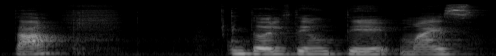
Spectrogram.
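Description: A woman teaching English pronunciation in a casual lesson, saying example words slowly and repeating them again and again. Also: mid-range voice, little pitch movement, sharp tone.

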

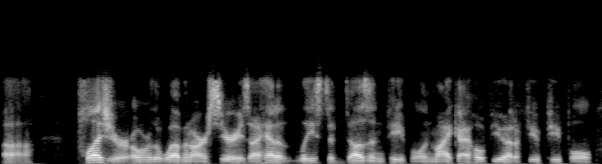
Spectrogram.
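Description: A man's voice: lowish voice, little pitch movement, fairly quick, dry recording, muffled recording. A man hosting a webinar, wrapping up and thanking the presenter and audience with frequent fillers. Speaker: webinar host. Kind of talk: closing remarks of a webinar.

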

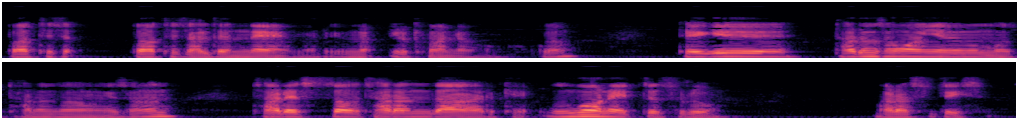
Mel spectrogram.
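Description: A man teaching English phrases in a calm, explanatory lecture, repeating each phrase slowly and often adding a short "yes". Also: fairly low pitch, lo-fi sound.

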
